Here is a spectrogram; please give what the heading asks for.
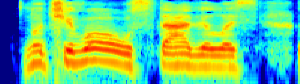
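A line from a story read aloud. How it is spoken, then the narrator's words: Grumble. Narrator (Russian): заворчал он на перепуганную девочку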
